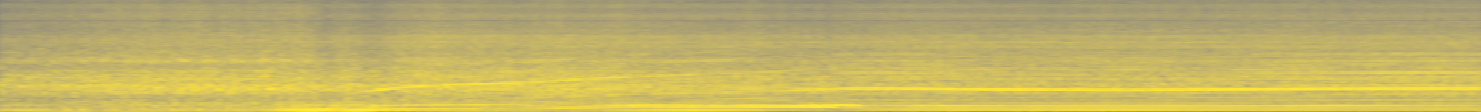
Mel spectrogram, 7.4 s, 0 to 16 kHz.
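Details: Ford Mondeo 2.5 V6 idles then revs, with a steady high whine over the exhaust note that rises with engine speed; the owner can't identify where the engine noise comes from.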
